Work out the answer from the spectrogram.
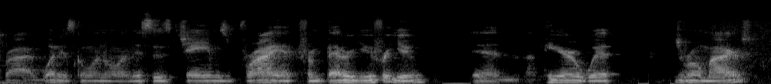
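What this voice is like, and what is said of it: Lower radio-DJ voice, allergy-affected. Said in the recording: “my voice is a little bit different. I'm dealing with allergies. So if I have my FM DJ voice on, it is because that's the best octave”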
